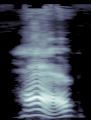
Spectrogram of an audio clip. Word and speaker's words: have: R, A-R-E, rhymes with car. Have, H-A-V-E, although it is in the cave-save spelling family, is pronounced have. There is no word in English pronounced have. However, as a syllable, H-A-V-E is pronounced have in the word behave.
